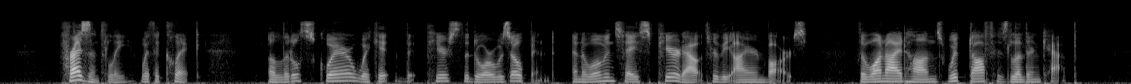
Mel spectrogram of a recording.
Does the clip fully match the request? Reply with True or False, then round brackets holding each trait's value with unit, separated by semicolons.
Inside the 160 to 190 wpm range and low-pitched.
True (175 wpm; 125 Hz)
